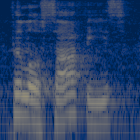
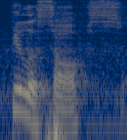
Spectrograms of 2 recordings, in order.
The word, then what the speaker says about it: philosophes: philosophos what's philosophes or as the kids in my class would say philosophies um that's a French word not philosophies that's mispronounced uh philosophes or philosoph same thing really uh are French philosophers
